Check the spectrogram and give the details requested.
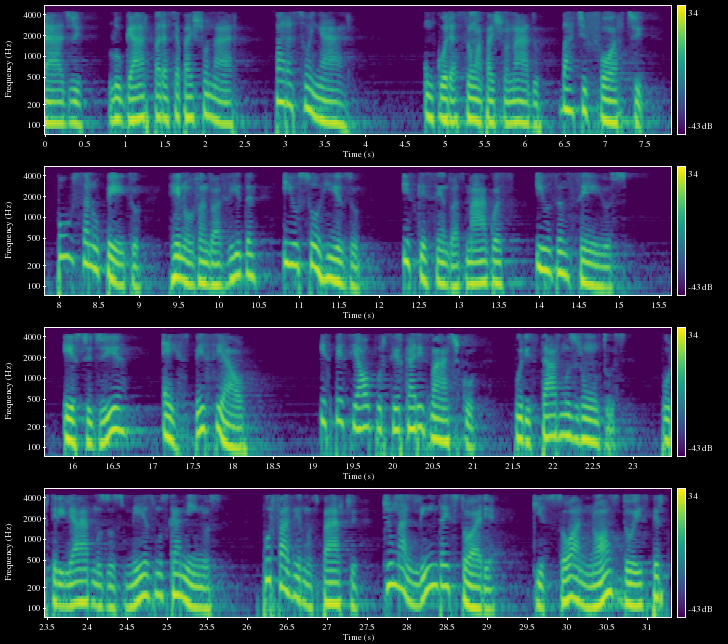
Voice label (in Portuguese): AMOR(F), Telemensagens, fem; Amizades; Telemensagens 2017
